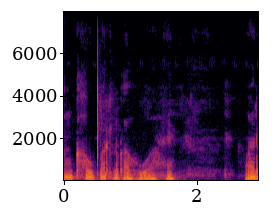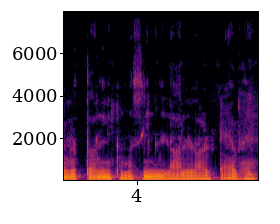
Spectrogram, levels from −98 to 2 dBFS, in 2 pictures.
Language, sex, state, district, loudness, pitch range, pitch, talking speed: Hindi, male, Bihar, Gopalganj, -31 LUFS, 100-120 Hz, 105 Hz, 135 wpm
